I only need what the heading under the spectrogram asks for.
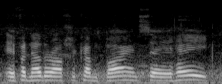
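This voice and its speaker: A police officer questioning someone outdoors in a parking lot, polite and placating. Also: male voice, fairly high pitch, steady tone, fast, highs cut off, background noise.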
